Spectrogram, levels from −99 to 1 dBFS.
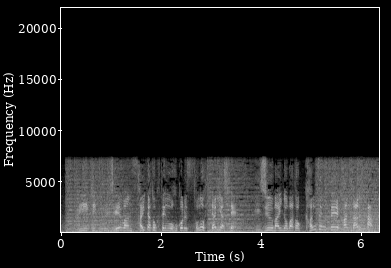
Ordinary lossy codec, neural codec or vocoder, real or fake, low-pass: none; none; real; 7.2 kHz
